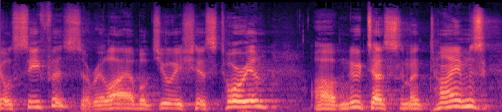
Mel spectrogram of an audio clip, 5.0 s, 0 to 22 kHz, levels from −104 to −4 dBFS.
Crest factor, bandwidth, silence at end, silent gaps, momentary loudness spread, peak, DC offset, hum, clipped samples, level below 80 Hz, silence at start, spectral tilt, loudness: 16 dB; 18.5 kHz; 0.1 s; none; 9 LU; -8 dBFS; under 0.1%; none; under 0.1%; -60 dBFS; 0 s; -4.5 dB/octave; -25 LUFS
